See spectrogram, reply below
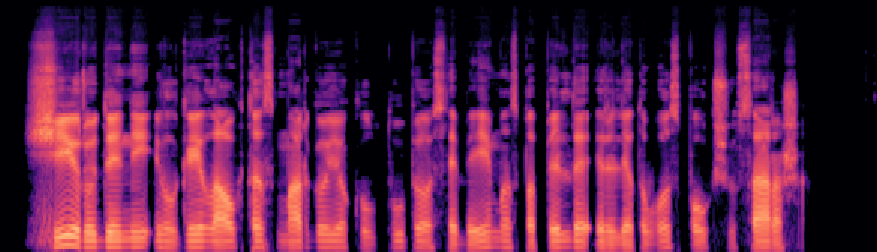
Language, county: Lithuanian, Tauragė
